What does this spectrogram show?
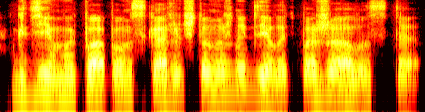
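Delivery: tearful, high-pitched begging; whining five-year-old. A narrator's reading. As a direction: whimper like a lost little boy begging for help. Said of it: "плаксивым голосом пятилетнего ребёнка".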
